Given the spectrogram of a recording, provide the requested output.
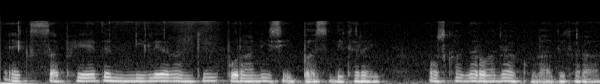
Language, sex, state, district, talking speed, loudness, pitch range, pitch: Hindi, male, Bihar, Kishanganj, 150 wpm, -16 LUFS, 130-155 Hz, 145 Hz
